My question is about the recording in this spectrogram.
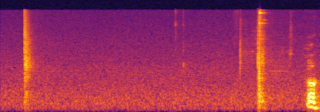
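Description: A few sharp, light clicks of small metal modelling tools being handled on the workbench: one shortly after the start and two close together near the end.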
